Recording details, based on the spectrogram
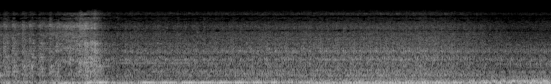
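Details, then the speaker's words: Ford 7.3 Powerstroke diesel, cold start unplugged after installing injector shims kit: catches quickly and settles into a steady, even low rumble with no misses; cold start problem fixed, smooth running. "so this thing is running like a champ right now so smooth I'll tell you what it doesn't only help the fixed start it is running amazing"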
